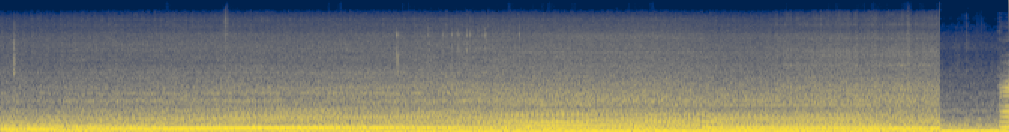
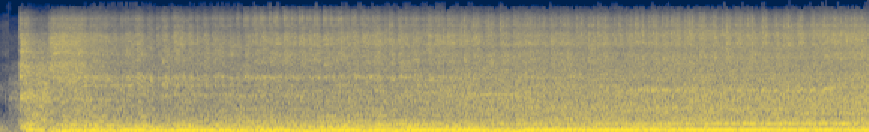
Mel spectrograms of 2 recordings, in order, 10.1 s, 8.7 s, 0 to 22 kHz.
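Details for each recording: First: 1968 Pontiac LeMans carbureted V8 with new exhaust, float bowl level recently dropped after a fuel pump issue, pulling away from a stoplight: deep, even note pulls cleanly and holds steady, no misfire, popping or stumble. Normal acceleration. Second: Warmed-up carbureted V8 (1968 Pontiac LeMans or Chevy C10) with vacuum gauge on manifold vacuum: starts into a loud, deep, slightly lumpy idle with a heavy low rumble, idling way too low. Ignition timing retarded and needs advancing.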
